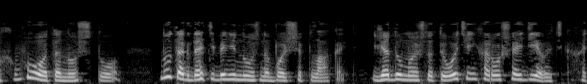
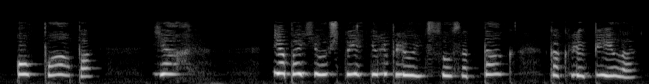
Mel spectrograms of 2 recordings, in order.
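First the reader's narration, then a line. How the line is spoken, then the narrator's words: Speaking through sobs. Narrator (Russian): проговорила она сквозь всхлипывание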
